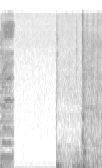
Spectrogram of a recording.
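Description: The tail of a song cuts off abruptly, leaving a moment of dead silence, then faint studio room noise with a soft knock.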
